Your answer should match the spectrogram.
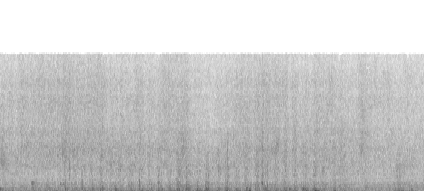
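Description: Manual plastic citrus juicer being worked by hand: the press cap is twisted back and forth over the ribbed reamer, crushing the fruit, giving a rapid irregular run of plastic scraping and squelching clicks. A steady low hum runs underneath.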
